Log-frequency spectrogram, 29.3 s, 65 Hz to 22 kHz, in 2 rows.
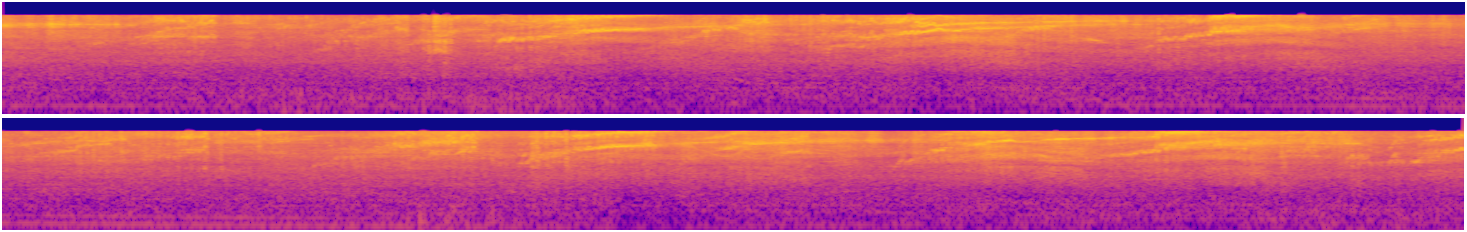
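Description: Several 1:8 scale electric RC racing cars' motors whining at high pitch, the whine rising and falling over and over as the cars accelerate out of corners and brake into them.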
